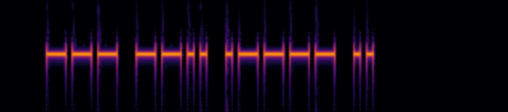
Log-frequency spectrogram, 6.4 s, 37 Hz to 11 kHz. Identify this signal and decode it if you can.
Morse code, heard as a keyed tone, about 15 wpm, 700 Hz. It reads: OZ1I
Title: DXCC-100 Call Signs - 4 Characters - Repeated 2x - 15wpm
